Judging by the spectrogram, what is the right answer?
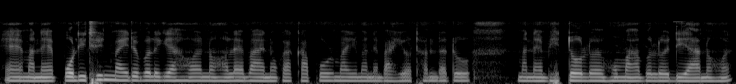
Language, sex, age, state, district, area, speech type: Assamese, female, 30-45, Assam, Charaideo, rural, spontaneous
